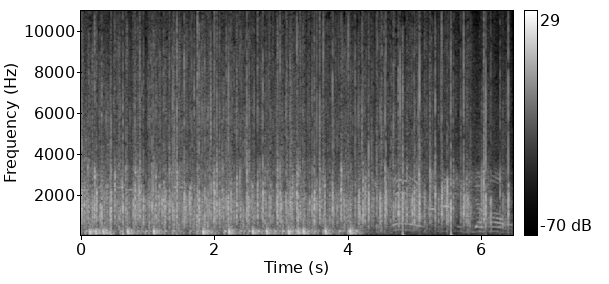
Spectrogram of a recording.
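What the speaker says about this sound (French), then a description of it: "Donc on applaudit les 5 saisons de Colmar." An audience at a theatre performance on the Molière tour in Haut Verdon applauds the 5 saisons de Colmar troupe, dense steady clapping that holds loud for several seconds before thinning out into scattered claps at the end.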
